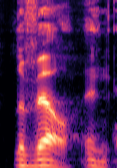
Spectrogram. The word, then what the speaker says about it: Laval: Is it Laval or Lavelle? – Lavelle.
